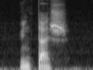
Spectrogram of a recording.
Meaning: 1. blot, stain or smear 2. spot; more or less stain-like mark of a different color 3. blotch, mark 4. moral depravation 5. annoying or despicable person
- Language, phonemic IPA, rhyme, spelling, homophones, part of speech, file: French, /taʃ/, -aʃ, tache, tachent / tâche / tâchent, noun, Fr-tache.ogg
